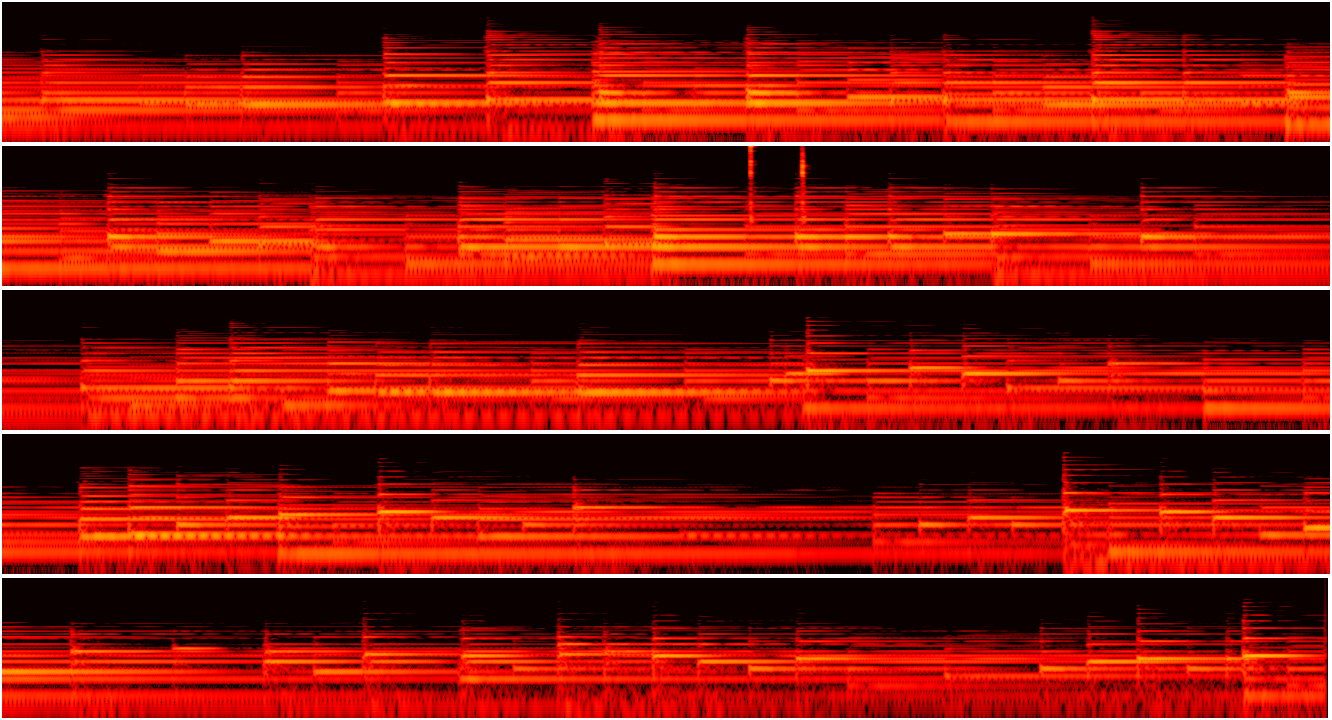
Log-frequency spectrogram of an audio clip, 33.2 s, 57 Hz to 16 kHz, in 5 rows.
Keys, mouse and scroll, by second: 0.2-2.0 right drag, 1.7 middle click, 2.8 b, 5.3-7.1 drag, 6.8 right click, 7.1 b, 8.1 KP_Decimal, 11.3 ctrl+r, 12.6-14.4 right drag, 13.5 b, 14.0 b, 15.1 e, 17.2-19.1 drag, 18.6-21.3 right drag, 18.8 b, 19.1 g, 20.4 b, 20.7 g, 21.8 b, 22.2 g, 24.8-26.3 middle drag, 24.8 b, 26.0 e, 26.9 right click, 27.1 b, 28.0 g, 29.2 b, 29.6 g, 31.7 b, 32.2 g.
